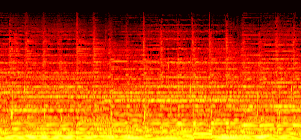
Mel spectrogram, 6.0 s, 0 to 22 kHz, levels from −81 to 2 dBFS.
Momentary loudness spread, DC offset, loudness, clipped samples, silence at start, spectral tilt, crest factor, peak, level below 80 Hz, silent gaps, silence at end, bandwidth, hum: 2 LU; under 0.1%; -15 LUFS; under 0.1%; 0 s; -6 dB/octave; 14 dB; -2 dBFS; -20 dBFS; none; 0 s; 12.5 kHz; none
